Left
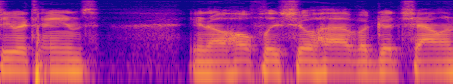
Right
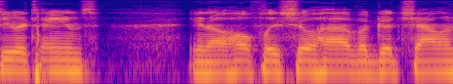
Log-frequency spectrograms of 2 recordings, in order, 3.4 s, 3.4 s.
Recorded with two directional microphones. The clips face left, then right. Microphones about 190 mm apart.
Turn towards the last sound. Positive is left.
turn(degrees=-45)  # may be behind; listen again after turning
